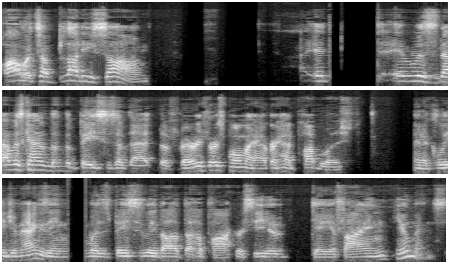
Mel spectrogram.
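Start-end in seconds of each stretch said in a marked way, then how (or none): 0.0-1.5 acted, petulant, temperamental, high-pitched yell. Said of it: "that very petulant ... had yelled from across the room".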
